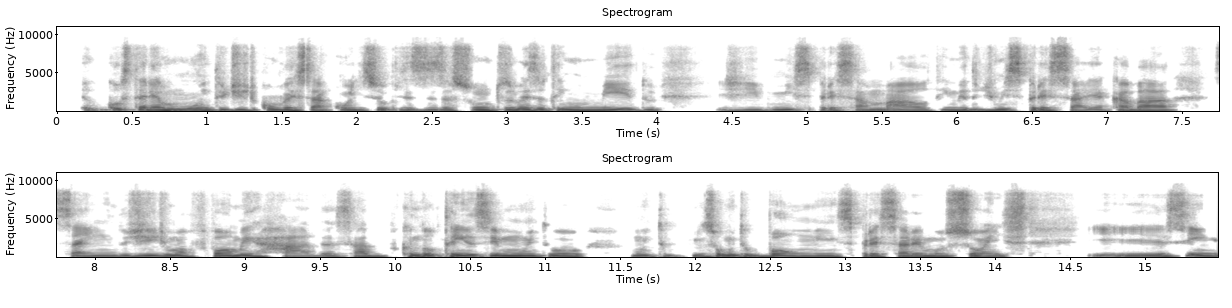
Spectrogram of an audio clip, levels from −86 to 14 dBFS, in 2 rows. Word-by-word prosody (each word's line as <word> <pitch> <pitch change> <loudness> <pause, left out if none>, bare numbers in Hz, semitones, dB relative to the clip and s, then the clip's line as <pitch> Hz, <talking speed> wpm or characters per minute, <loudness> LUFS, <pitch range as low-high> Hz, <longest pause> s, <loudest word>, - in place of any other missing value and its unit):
eu 195 -4 -8
gostaria 190 -2 +1
muito 145 -1 +4
de 120 0 0
de 120 - -4
conversar 115 -2 +1
com 105 - -3
ele 105 +1 -2
sobre 110 0 -2
esses 100 0 -3
assuntos, 110 +3 +1
mas 125 0 +3
eu 125 - +2
tenho 120 -1 +2
medo 115 +1 +1 0.4
de 115 +1 -9
me 120 0 -1
expressar 110 -4 -4
mal. 100 +2 -3
Tenho 115 +1 -4
medo 120 +1 -2
de 120 0 -3
me 125 - +2
expressar 115 -3 0
e - - -5
acabar 115 -1 0 0.3
saindo 120 0 -3
de 120 0 +1
de 120 - -1
uma 120 -2 +1
forma 125 0 +3
errada, 105 -3 -3
sabe, 110 +1 -4
porque 115 - -7
eu - - +4
não 130 -2 +3
tenho, 125 -1 +5
assim, 125 -1 +3
muito 115 -1 +4 0.3
muito 125 0 -4
não 125 - -3
sou 125 +4 +2
muito 130 +1 +3
bom 120 -2 +1
em 110 0 -2
expressar 105 -2 -1
emoções. 105 -4 0 0.4
E, 80 - -3
assim, 110 +9 +1
115 Hz, 190 wpm, -26 LUFS, 110-125 Hz, 0.4 s, tenho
